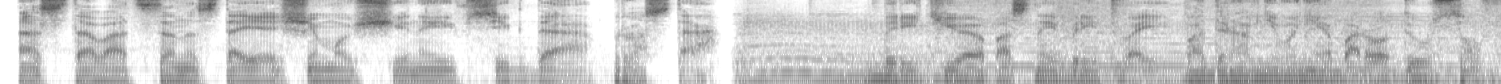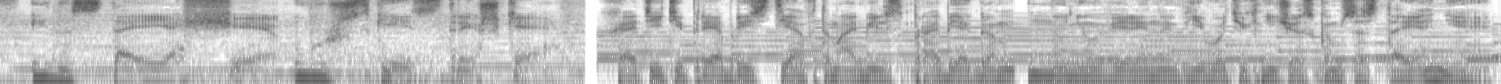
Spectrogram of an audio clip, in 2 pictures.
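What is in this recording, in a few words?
Russian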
